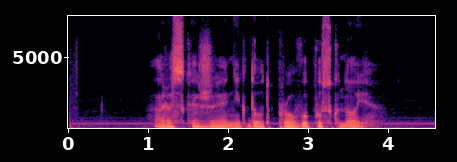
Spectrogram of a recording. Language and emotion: Russian, neutral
